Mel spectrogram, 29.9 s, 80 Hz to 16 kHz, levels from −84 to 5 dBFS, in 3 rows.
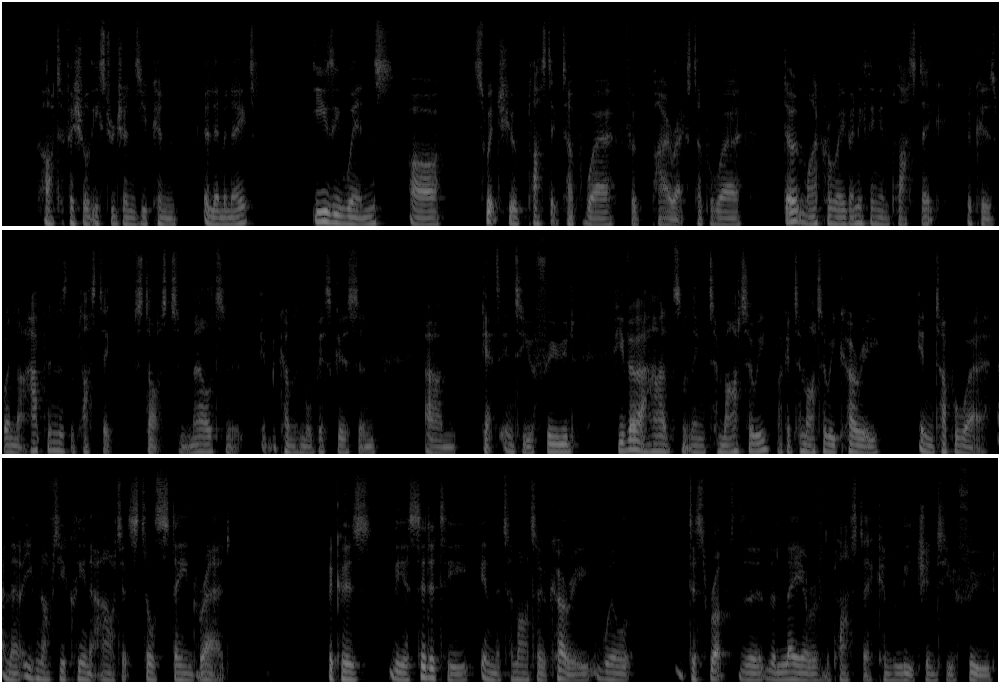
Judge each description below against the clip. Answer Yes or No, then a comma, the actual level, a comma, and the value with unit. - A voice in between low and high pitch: No, low, 115 Hz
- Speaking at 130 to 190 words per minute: Yes, average, 170 wpm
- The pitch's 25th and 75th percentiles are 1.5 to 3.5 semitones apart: Yes, average, 2.7 semitones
